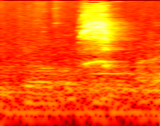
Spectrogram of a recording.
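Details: A baby Verreaux's (milky) eagle-owl at an owl café in Japan gives a single short, raspy, hissing call lasting about a quarter second, with faint indoor background sounds.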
